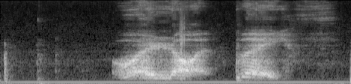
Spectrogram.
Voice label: Gentleman saying that they like beef in comedy accent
